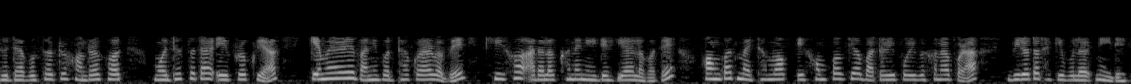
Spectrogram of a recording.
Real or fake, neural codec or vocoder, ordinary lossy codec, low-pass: real; none; none; 3.6 kHz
